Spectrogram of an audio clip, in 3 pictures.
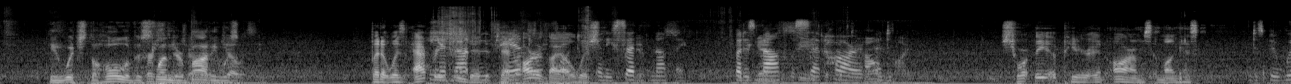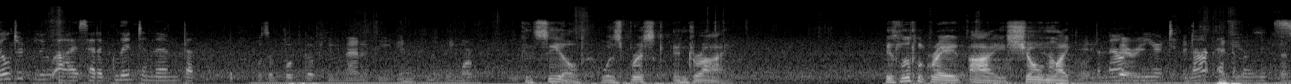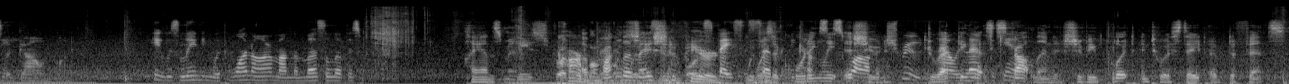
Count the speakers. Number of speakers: four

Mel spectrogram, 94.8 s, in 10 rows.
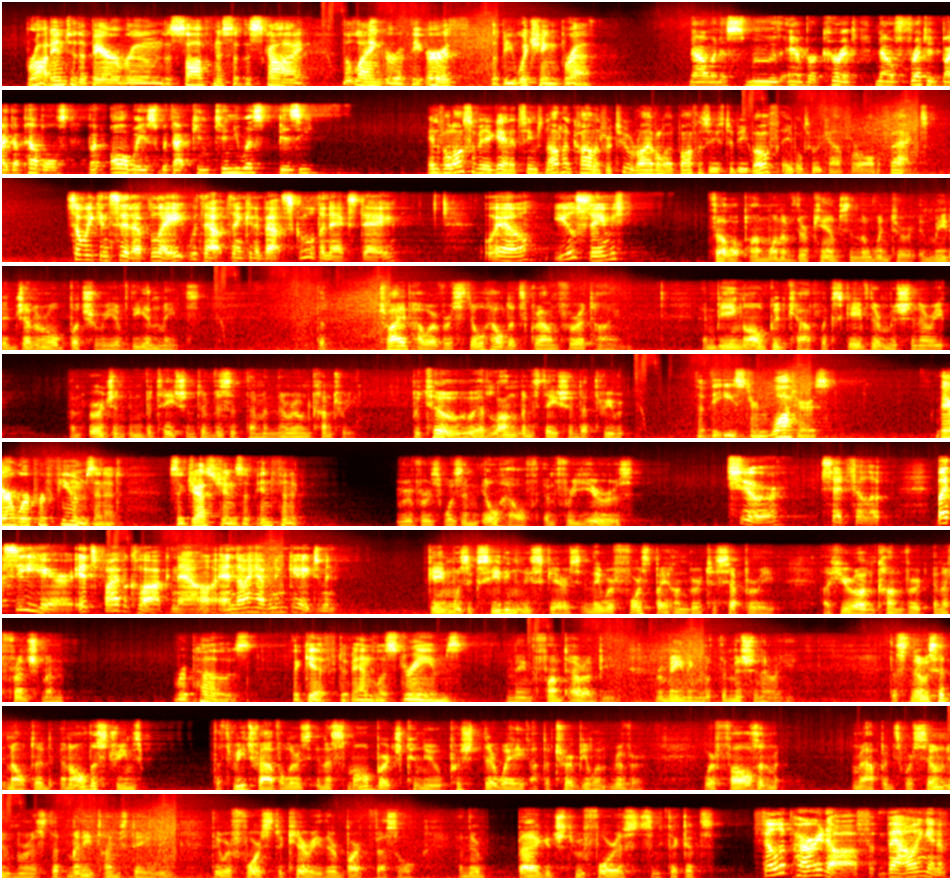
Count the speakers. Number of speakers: five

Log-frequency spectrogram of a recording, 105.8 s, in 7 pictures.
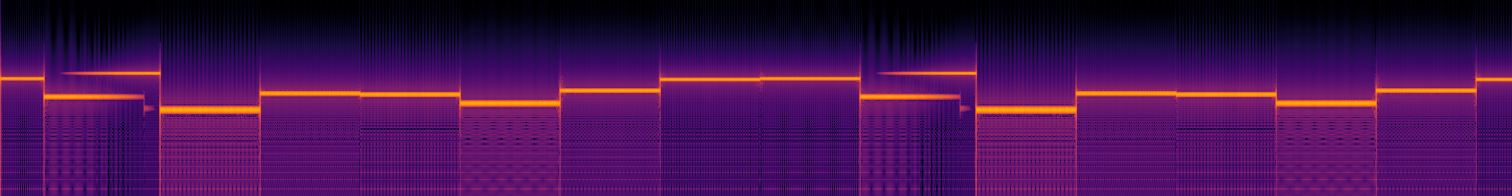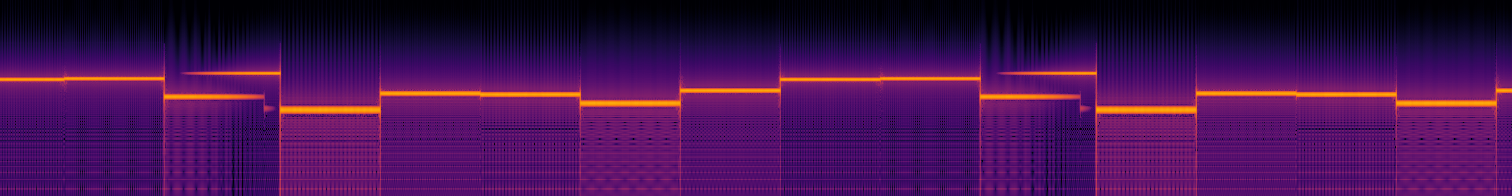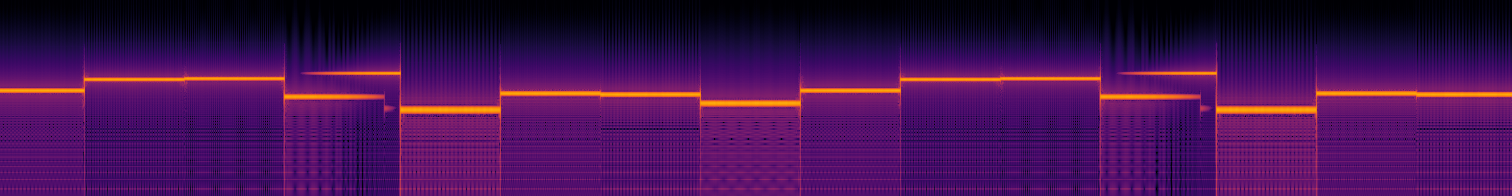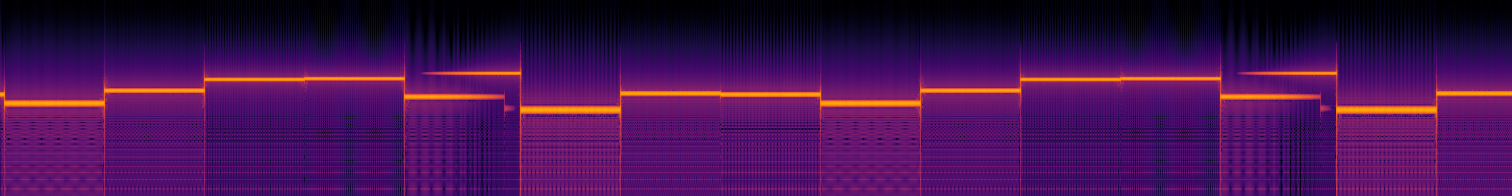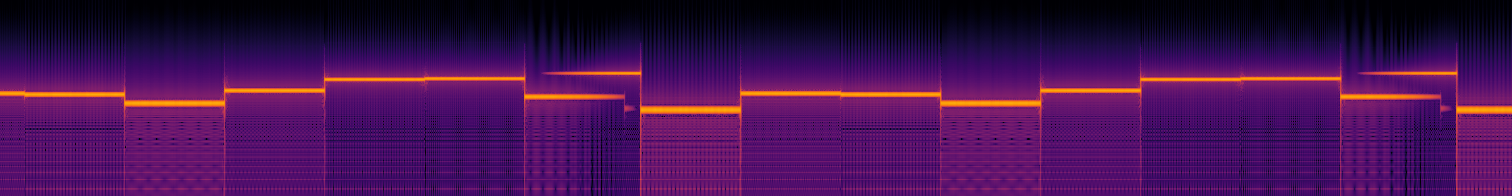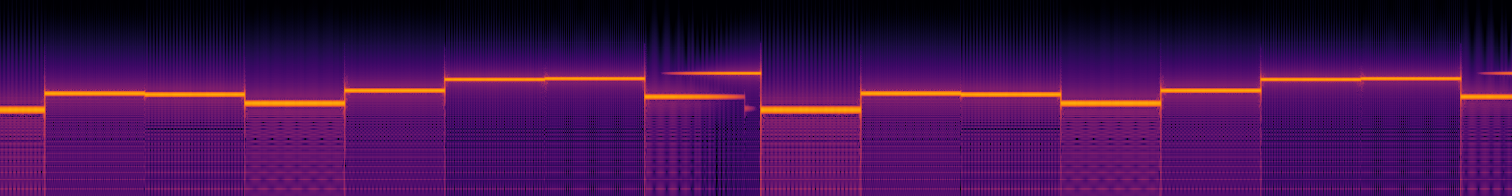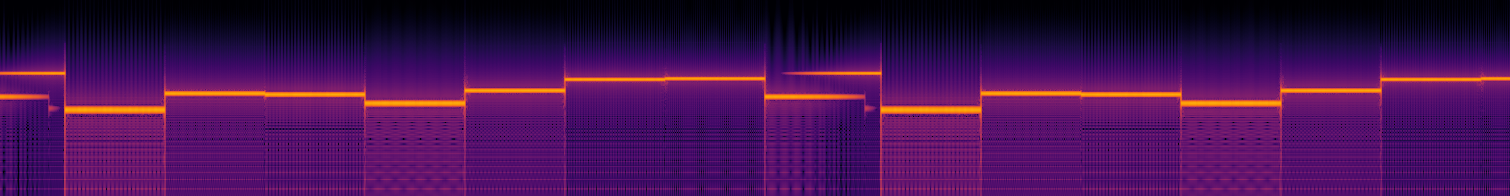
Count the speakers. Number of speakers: zero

